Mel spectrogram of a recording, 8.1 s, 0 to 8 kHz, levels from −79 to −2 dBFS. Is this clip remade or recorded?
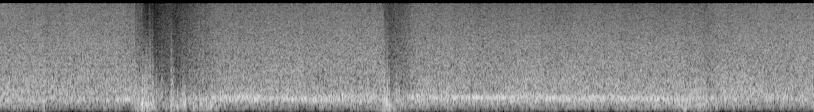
recorded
